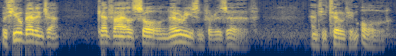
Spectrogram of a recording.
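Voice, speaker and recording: A man with a gravelly, husky voice narrating a radio drama in a measured, literary manner. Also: fairly low pitch, muffled recording, a little hiss or hum.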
